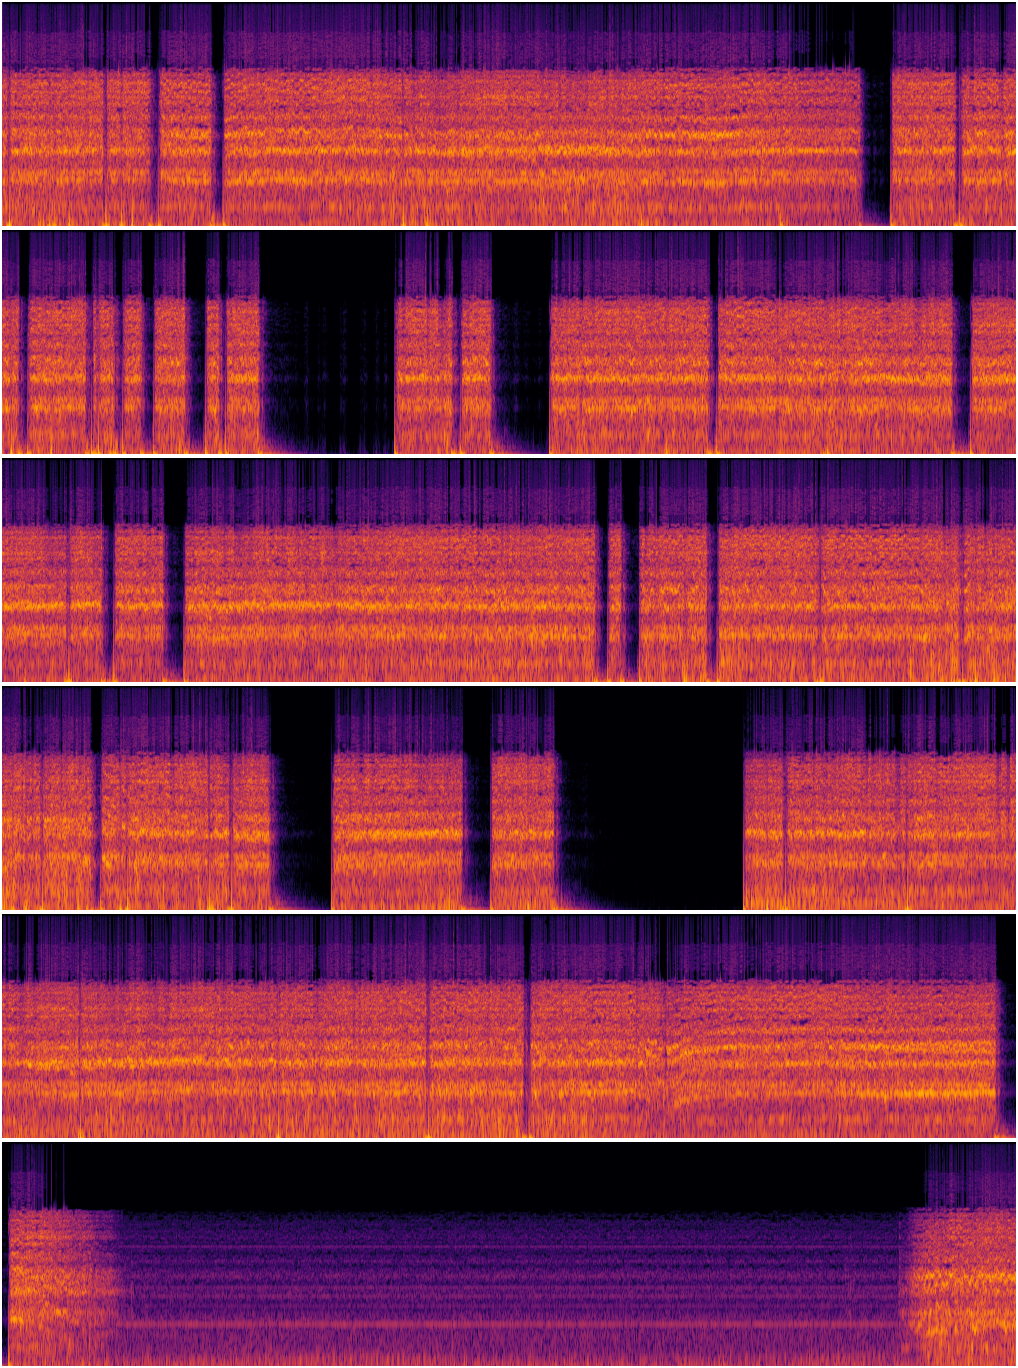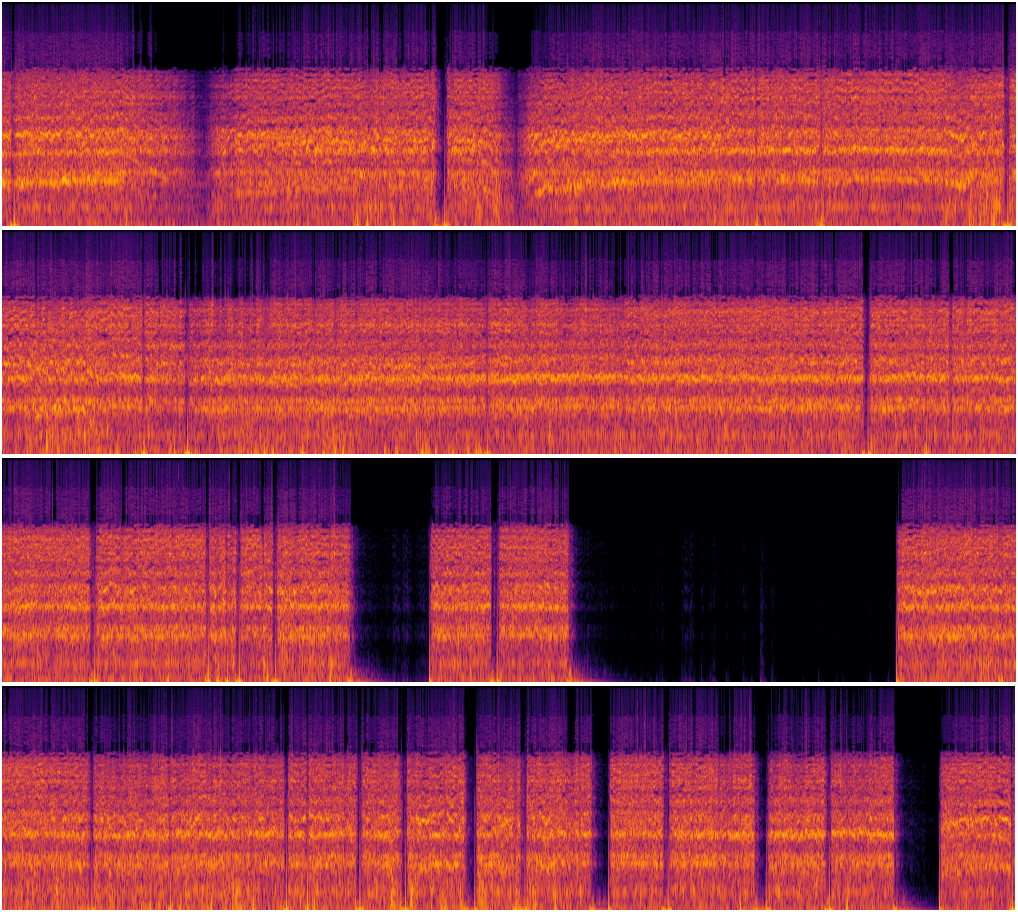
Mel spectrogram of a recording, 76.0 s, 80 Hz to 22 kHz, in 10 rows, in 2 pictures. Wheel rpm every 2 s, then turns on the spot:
230, 220, 220, 230, 230, 240, 230, 220, 220, 230, 230, 220, 220, 230, 230, 230, 230, 210, 210, 40, 0, 0, 90, 130, 170, 200, 220, 220, 220, 230, 230, 230, 240, 230, 220, 230, 240, 220.
48-50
